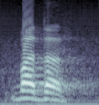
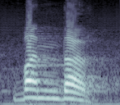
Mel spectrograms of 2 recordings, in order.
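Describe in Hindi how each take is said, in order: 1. d से पहले कोई नासिक्य ध्वनि नहीं है। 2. d से पहले नासिक्य n ध्वनि आती है। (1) "हम इसको क्या बोलेंगे" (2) "होता क्या हमारा शब्द"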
